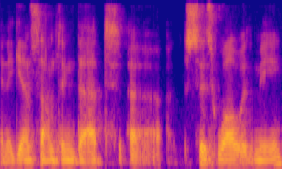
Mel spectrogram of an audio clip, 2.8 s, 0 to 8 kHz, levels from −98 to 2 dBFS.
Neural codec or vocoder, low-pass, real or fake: vocoder, 22.05 kHz, 80 mel bands, WaveNeXt; 7.2 kHz; fake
